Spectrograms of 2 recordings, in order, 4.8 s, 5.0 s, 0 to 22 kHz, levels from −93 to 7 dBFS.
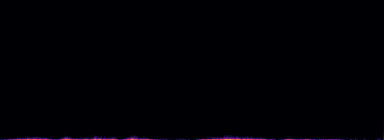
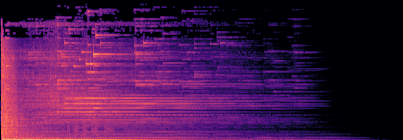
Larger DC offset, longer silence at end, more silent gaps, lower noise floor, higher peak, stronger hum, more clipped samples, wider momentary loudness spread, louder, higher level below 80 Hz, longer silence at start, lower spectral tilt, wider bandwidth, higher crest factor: neither; second, 0.95 s vs 2.9 s; neither; first, -82 dBFS vs -77 dBFS; second, -6 dBFS vs 0 dBFS; neither; neither; second, 14 LU vs 22 LU; second, -34 LUFS vs -15 LUFS; second, -30 dBFS vs -16 dBFS; first, 0.2 s vs 0 s; first, -19 dB/octave vs -3.5 dB/octave; second, 0.3 kHz vs over 20 kHz; first, 20 dB vs 14 dB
